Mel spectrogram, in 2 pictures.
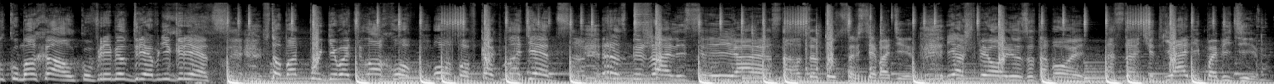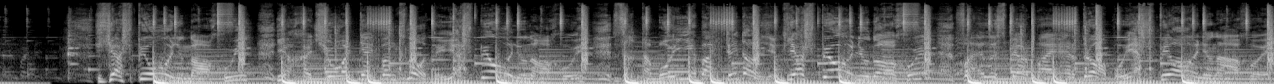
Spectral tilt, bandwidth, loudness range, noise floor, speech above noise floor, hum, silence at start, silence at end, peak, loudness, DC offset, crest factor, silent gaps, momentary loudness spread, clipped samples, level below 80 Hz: -5 dB/octave; 19 kHz; 3 LU; -31 dBFS; 22 dB; none; 0 s; 0 s; 0 dBFS; -11 LUFS; under 0.1%; 8 dB; none; 7 LU; under 0.1%; -12 dBFS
